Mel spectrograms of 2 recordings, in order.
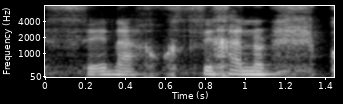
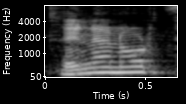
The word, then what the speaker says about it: Xehanort: Sí, creo que esta es la historia de la saga de Xehanort. ¿Cómo se pronuncia el nombre? Se escribe... perdona. Se escribe... ¿Cómo pronuncia eso? – Kachiwane, no tengo idea. – Eso es racista, pero está bien. – Xehanort.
